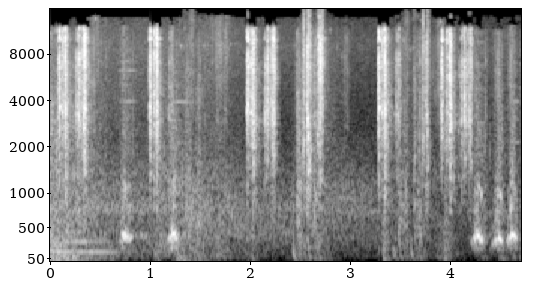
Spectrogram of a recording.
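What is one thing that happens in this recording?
Quick footsteps patter across grass.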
